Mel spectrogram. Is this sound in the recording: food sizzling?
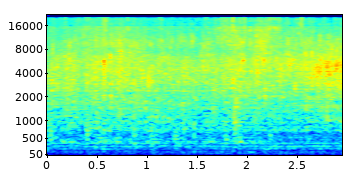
yes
